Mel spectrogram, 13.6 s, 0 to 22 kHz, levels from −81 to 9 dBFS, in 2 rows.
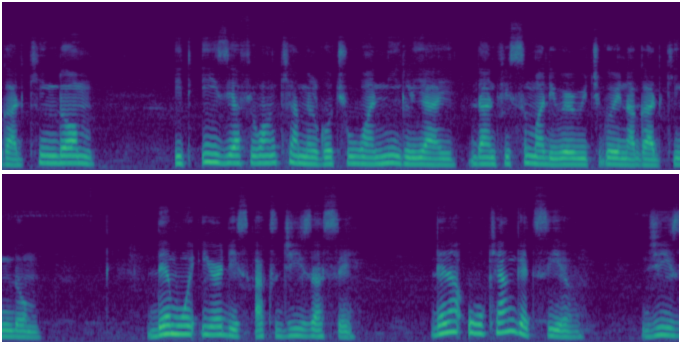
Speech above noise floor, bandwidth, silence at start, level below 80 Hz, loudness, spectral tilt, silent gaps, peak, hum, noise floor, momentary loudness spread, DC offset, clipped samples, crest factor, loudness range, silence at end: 34 dB; 13 kHz; 0 s; -70 dBFS; -28 LUFS; -7 dB/octave; none; -10 dBFS; none; -60 dBFS; 8 LU; under 0.1%; under 0.1%; 18 dB; 2 LU; 0 s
